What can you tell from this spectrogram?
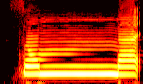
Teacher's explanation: کلمت ثم میں حرف الثا کی ادائیگی زبان کے سر اور اوپر کے دانتوں کے اندرونی کناروں سے ہے. حرف المیم پہ تشدید ہے تو ہم 2 حرف کے برابر میم کو پڑھیں گے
